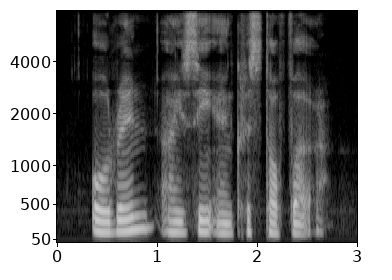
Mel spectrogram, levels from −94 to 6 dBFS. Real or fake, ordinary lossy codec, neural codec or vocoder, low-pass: real; none; none; none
